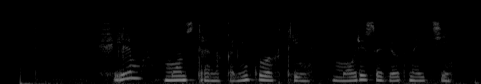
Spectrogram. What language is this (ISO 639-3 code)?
rus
